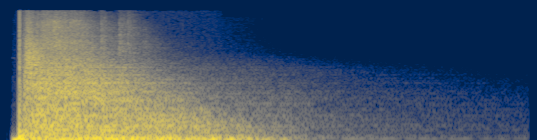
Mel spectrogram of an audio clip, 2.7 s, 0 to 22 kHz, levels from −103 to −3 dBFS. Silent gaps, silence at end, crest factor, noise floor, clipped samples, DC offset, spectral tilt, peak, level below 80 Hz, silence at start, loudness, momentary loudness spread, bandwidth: none; 1.25 s; 14 dB; -64 dBFS; under 0.1%; under 0.1%; -4.5 dB/octave; 0 dBFS; -18 dBFS; 0.05 s; -13 LUFS; 18 LU; 16 kHz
